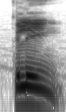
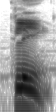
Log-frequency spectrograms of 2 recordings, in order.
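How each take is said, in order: Both takes have the same delivery.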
